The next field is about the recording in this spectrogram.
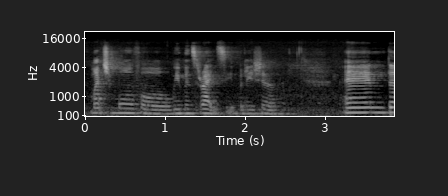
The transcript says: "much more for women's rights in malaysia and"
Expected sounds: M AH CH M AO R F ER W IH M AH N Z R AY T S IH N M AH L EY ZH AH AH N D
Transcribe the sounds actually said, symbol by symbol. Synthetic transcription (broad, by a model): M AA CH M AO F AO W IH M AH N S R AY T S IH N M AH L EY SH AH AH N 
